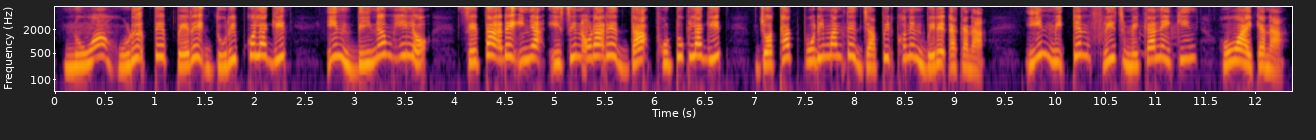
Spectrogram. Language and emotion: Santali, angry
